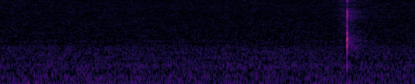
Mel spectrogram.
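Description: A single sharp computer mouse click about three-quarters of the way through, over faint steady hiss.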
